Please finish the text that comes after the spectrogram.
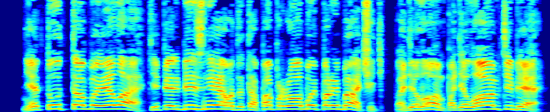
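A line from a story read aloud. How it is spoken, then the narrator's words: Shouting. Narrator (Russian): кричал Федор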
